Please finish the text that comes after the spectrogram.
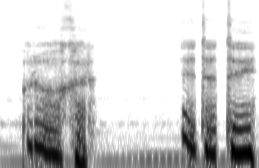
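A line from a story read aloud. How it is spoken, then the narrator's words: Weak voice. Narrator (Russian): слабым голосом отозвалась Дарья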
